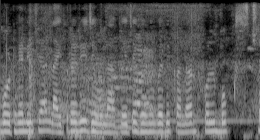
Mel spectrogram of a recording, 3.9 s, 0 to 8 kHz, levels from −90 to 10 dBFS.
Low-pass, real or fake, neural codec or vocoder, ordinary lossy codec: 7.2 kHz; real; none; AAC, 48 kbps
